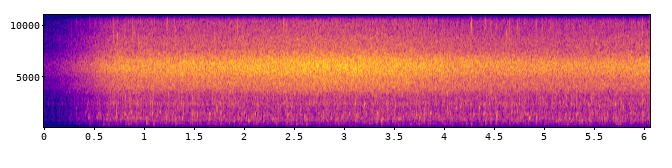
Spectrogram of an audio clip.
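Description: Running water, like a small stream, with a fine bubbling crackle; it fades in over about the first second and then runs steadily.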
